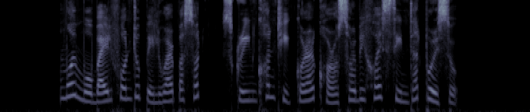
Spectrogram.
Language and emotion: Assamese, fearful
